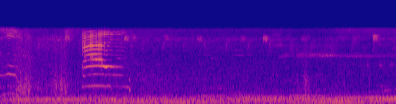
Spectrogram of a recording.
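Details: Village cat uttering a single loud, strained meow lasting under a second, rich in harmonics and falling at the close, amid low background hum and faint other sounds.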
